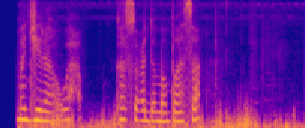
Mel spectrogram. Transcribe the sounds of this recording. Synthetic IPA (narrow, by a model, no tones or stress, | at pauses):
mɐt͡ʃɪɾɐwɑħkʰɐsɔʕd̪ɔmɐmbaːsɐ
